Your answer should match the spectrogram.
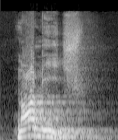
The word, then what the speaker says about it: knowledge: o WL e GE but it is wrongly pronounced as knowledge by most of the people but it's real pronunciation is knowledge not knowledge but knowledge knowledge the next word is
